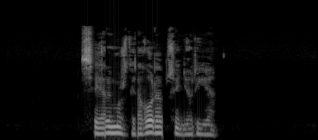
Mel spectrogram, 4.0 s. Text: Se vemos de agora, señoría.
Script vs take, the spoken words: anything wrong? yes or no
no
